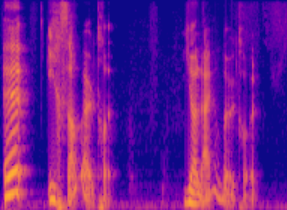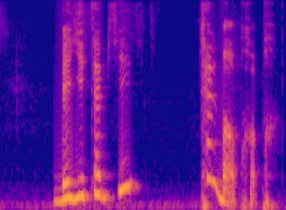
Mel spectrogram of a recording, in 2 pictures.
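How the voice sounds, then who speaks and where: A woman's voice: fairly high pitch, big pitch swings, measured pace, pauses often. A woman narrating as game master, chatty, with frequent filler sounds.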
